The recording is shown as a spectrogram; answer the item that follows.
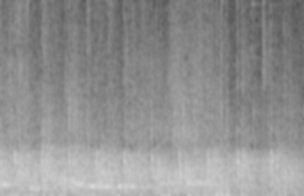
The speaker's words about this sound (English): Yeah, that gets a round of applause. Flying. That's a quite a commute.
